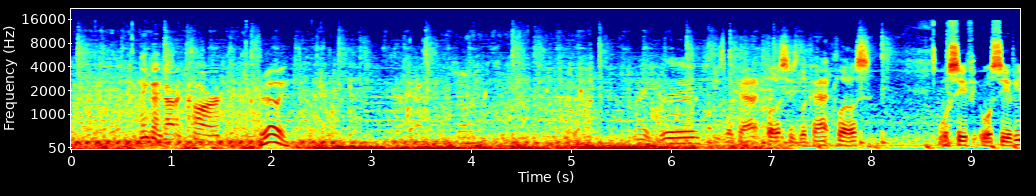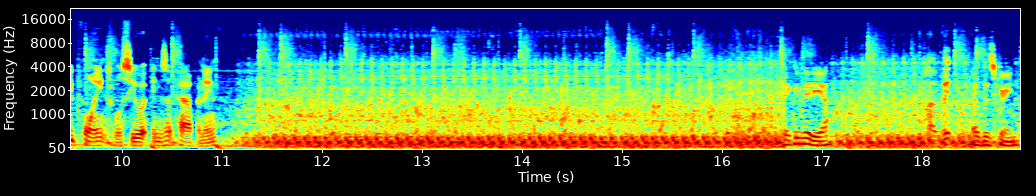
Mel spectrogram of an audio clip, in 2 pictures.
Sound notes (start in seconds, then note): 12.5 boat engine purring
